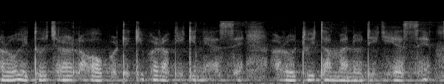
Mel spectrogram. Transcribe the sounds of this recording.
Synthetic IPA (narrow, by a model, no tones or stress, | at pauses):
aɹuejtut͡ʃaɹlɔɡawpɔɹdekibɔɹakʰikinɛasɛ | aɹudujtamanudikʰiasɛ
